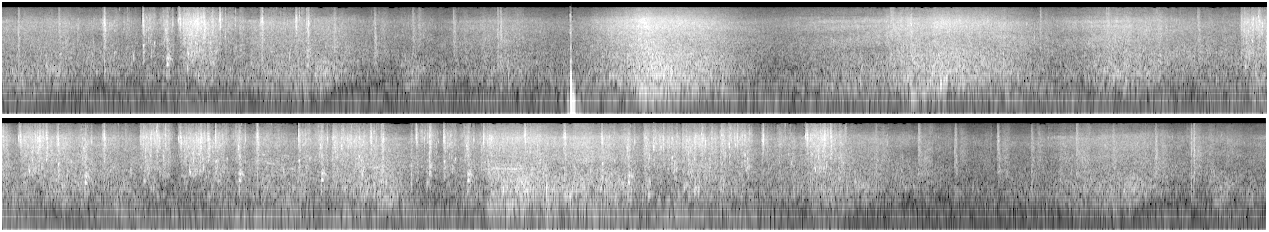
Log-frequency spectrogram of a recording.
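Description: Waves wash gently onto a shore, rising and falling.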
